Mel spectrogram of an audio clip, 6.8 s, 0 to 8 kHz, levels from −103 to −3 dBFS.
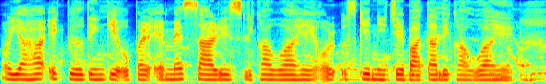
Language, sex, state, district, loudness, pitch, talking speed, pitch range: Hindi, female, Arunachal Pradesh, Papum Pare, -18 LUFS, 175 Hz, 160 wpm, 170-185 Hz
